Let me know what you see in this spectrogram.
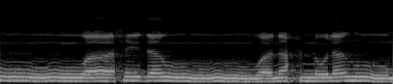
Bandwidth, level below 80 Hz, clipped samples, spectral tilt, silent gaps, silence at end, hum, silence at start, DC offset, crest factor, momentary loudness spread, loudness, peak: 9.8 kHz; -76 dBFS; under 0.1%; -8.5 dB/octave; none; 0 s; none; 0 s; under 0.1%; 10 dB; 2 LU; -29 LUFS; -18 dBFS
